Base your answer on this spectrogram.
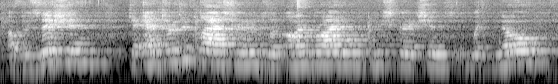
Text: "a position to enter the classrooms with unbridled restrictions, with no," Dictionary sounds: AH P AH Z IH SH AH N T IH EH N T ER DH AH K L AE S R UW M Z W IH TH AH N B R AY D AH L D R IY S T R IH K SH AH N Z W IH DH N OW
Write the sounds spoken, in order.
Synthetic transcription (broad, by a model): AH P AH Z IH SH AH N T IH EH N T ER DH AH K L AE S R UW Z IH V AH N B R AY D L D R IY S T R IH K SH AH N Z W IH DH N OW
